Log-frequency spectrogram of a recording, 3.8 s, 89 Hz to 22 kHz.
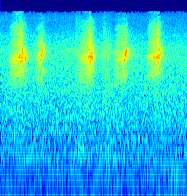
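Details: Azure-winged magpie young that have left the nest, perched in a row in Jirisan National Park, Korea, waiting for a parent to feed them; five harsh, breathy rasps, one roughly every 0.7 seconds.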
